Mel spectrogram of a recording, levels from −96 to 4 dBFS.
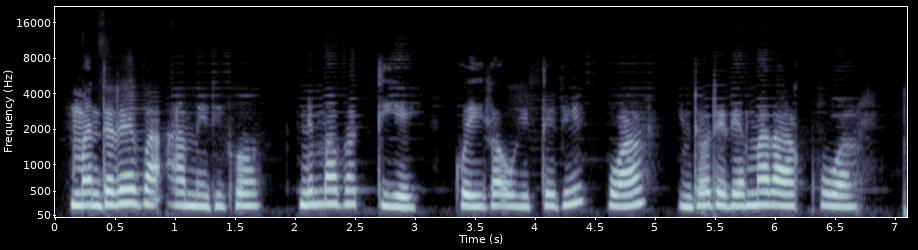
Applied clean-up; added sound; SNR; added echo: neural mask model DeepFilterNet 3.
